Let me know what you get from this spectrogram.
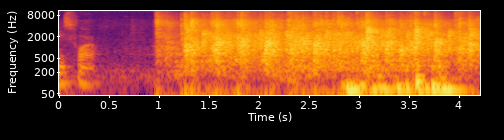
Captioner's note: audience applauding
